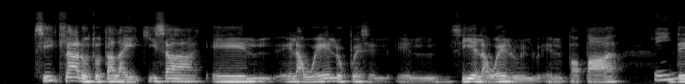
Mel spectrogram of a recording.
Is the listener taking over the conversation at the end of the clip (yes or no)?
no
